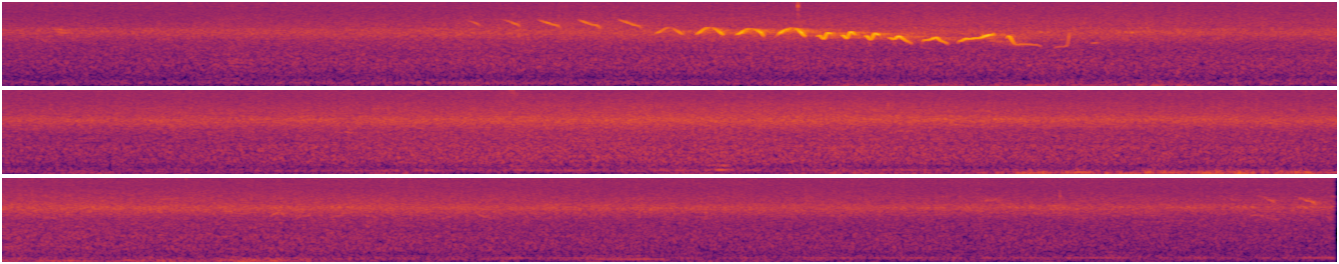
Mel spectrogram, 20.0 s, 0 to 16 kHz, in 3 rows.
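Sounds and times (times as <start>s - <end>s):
faint outdoor hiss: 0.0s - 20.0s
songbird singing: 2.0s - 8.8s, 13.5s - 20.0s.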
